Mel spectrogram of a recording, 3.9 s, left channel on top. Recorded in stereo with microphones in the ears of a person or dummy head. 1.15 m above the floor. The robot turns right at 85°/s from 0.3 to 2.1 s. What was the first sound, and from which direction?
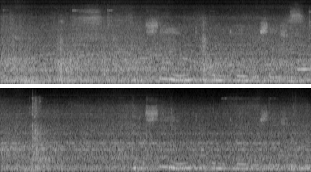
A woman speaking, 20° right.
